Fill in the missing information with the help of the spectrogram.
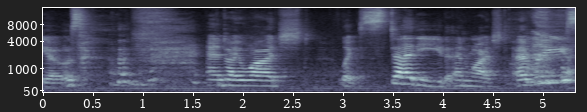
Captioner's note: laughs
